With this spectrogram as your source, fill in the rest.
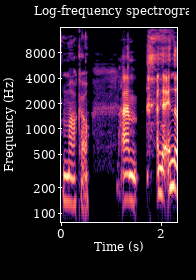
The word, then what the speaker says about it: Mako: the first marco reactor i'll try and pronounce it right it's not mako it's marco um and they're in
